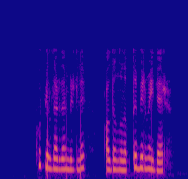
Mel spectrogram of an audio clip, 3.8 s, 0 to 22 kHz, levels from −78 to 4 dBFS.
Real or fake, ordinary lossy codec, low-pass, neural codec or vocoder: fake; MP3, 64 kbps; 7.2 kHz; vocoder, 44.1 kHz, 128 mel bands every 512 samples, BigVGAN v2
